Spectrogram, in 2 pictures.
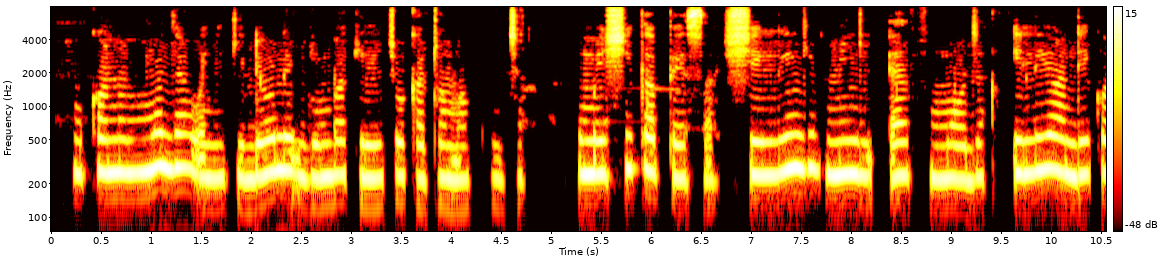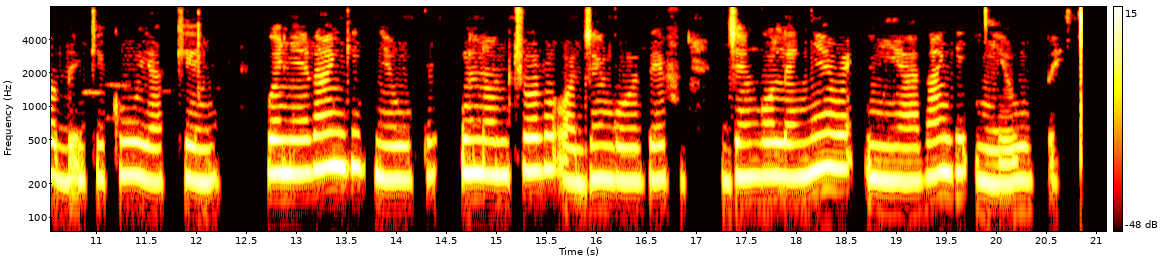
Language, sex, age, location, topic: Swahili, female, 18-24, Kisumu, finance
